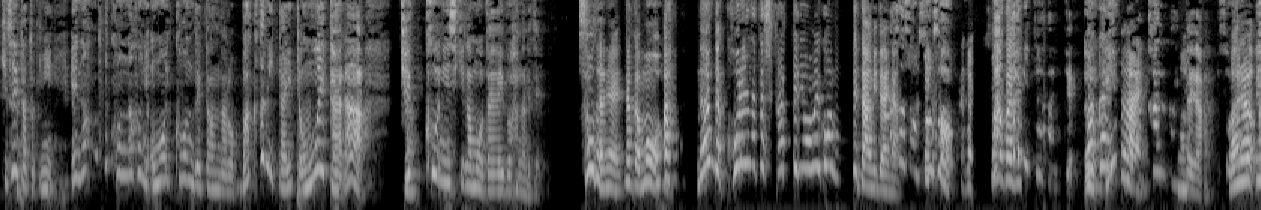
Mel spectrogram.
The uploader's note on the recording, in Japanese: オンラインでの収録のため所々聞きずらいところもありますが、何とぞご了承ください。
